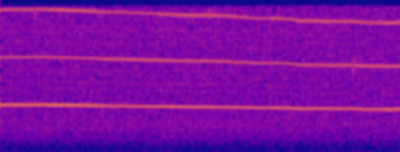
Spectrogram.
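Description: A steady high-pitched electrical whine over a faint hiss, drifting slightly lower in pitch, as heard on a light aircraft's cockpit intercom recording.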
